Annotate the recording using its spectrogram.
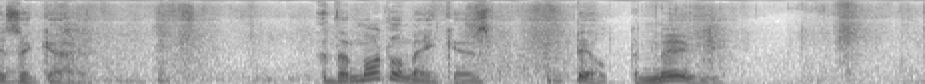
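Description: A man speaks up close with animation.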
